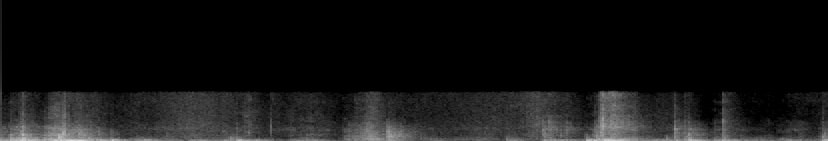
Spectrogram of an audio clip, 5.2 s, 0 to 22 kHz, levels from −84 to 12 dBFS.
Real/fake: real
